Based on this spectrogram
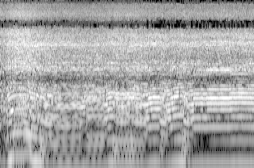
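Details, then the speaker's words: Homelite Super Mini two-stroke chainsaw after repair (previously wouldn't run, rev or idle): high buzz dips and recovers while cutting a big log without stalling; runs strong. "so the saw runs really well it cuts like butter I'm surprised on how well it cuts through that big log"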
